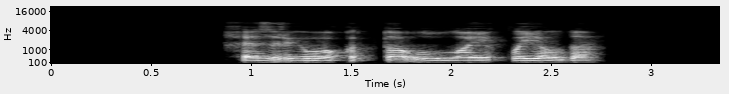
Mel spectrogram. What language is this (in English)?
Tatar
